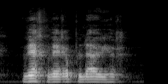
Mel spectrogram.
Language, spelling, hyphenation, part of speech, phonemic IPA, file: Dutch, wegwerpluier, weg‧werp‧lui‧er, noun, /ˈʋɛx.ʋɛrpˌlœy̯.ər/, Nl-wegwerpluier.ogg
- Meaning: a disposable nappy, a disposable diaper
